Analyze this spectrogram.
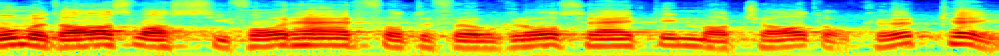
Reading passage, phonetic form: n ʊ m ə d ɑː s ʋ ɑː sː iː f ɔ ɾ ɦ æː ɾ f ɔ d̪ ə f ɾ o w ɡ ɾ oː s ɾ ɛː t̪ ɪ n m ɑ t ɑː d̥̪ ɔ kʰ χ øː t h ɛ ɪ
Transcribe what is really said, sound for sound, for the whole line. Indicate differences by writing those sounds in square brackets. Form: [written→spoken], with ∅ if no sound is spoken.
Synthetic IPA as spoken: n ʊ m ə d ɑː s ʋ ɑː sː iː f ɔ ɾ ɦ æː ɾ f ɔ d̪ ə f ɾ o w ɡ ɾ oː s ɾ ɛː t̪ ɪ n m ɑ [t→t͡ʃ] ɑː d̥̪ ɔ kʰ [χ→h] øː t h ɛ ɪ

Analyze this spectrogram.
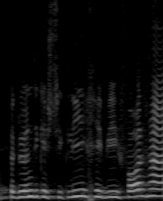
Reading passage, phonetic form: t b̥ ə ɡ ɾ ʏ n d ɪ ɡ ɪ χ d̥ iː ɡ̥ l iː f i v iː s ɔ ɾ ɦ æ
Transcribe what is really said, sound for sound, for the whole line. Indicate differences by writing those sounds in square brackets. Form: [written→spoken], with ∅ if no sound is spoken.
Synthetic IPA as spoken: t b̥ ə ɡ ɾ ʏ n d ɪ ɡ ɪ [χ→ʃ] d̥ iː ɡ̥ l iː [f→χ] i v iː [s→f] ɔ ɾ ɦ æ

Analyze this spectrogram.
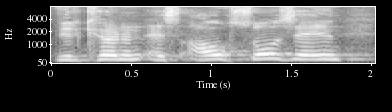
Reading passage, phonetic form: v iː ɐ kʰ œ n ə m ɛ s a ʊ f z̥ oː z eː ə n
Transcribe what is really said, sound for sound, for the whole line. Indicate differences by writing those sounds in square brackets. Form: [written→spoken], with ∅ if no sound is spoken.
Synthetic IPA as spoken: v iː ɐ kʰ œ n ə [m→n] ɛ s a ʊ [f→x] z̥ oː z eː ə n

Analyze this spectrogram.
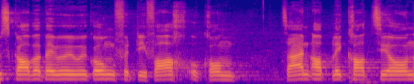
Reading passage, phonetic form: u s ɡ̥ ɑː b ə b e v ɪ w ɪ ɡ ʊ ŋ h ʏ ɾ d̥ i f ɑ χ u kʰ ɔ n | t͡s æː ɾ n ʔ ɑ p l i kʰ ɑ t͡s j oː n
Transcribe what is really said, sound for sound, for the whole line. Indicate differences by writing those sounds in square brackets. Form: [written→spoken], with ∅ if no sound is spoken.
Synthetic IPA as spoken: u s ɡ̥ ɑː b ə b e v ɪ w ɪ ɡ ʊ ŋ [h→f] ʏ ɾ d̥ i f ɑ χ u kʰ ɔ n | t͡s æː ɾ n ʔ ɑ p l i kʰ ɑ t͡s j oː n

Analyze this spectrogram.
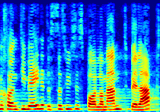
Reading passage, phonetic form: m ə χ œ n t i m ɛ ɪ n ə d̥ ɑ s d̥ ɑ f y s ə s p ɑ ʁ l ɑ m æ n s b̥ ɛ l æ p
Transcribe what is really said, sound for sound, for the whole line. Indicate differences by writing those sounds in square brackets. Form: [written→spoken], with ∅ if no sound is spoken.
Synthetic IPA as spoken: m ə χ œ n t i m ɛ ɪ n ə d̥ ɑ s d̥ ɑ [f→s] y s ə s p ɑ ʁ l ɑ m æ n [s→t] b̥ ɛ l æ p

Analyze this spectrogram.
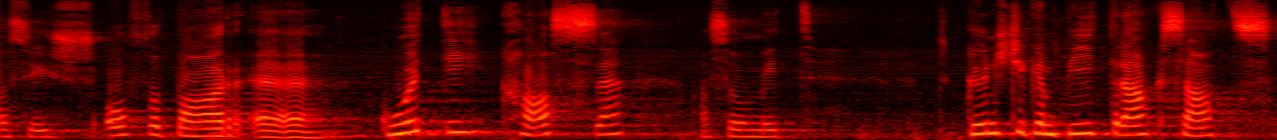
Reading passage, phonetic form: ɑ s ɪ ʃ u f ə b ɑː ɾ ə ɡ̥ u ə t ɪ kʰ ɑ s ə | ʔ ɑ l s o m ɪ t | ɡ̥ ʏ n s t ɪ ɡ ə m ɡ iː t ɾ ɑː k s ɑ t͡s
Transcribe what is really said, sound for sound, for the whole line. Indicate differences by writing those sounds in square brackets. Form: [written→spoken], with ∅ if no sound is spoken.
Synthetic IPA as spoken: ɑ s ɪ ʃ [u→ɔ] f ə b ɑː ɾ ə ɡ̥ u ə t [ɪ→i] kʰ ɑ s ə | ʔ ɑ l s o m ɪ t | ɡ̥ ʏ n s t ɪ ɡ ə m [ɡ→b] iː t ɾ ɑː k s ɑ t͡s

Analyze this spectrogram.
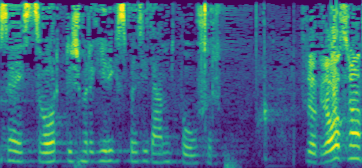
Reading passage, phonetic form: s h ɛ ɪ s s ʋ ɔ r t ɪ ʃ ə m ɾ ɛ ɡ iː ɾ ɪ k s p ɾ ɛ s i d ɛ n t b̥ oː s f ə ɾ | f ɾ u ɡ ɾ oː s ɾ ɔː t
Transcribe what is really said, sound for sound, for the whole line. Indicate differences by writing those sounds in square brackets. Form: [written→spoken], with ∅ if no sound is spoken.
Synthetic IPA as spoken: s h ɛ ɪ s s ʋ ɔ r t ɪ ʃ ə m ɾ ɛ ɡ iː ɾ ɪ k s p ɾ ɛ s i d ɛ n t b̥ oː [s→∅] f ə ɾ | f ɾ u ɡ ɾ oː s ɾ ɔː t

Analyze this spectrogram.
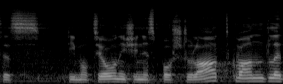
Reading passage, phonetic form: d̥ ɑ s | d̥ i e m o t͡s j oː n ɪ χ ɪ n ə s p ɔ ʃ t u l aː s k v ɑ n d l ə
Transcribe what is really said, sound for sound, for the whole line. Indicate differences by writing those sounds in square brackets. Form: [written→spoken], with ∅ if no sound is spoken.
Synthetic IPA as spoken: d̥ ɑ s | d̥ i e m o t͡s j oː n ɪ [χ→ʃ] ɪ n ə s p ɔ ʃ t u l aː [s→t] k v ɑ n d l ə

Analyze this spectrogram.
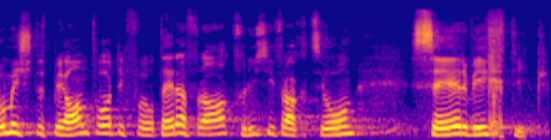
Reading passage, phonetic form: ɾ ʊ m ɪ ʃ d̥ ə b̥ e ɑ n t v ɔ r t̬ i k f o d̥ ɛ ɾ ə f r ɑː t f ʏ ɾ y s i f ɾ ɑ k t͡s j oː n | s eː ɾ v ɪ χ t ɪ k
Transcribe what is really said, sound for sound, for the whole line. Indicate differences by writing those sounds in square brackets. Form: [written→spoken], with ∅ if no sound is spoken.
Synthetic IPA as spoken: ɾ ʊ m ɪ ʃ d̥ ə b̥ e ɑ n t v ɔ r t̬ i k f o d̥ ɛ ɾ ə f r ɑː [t→k] f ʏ ɾ y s i f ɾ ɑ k t͡s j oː n | s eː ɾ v ɪ χ t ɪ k

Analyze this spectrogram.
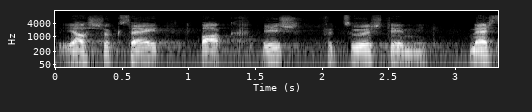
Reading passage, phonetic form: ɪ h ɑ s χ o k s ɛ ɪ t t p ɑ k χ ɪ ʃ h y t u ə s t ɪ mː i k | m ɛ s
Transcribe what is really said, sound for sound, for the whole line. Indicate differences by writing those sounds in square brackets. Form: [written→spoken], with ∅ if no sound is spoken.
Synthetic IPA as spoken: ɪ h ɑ s [χ→ʃ] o k s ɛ ɪ t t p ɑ k χ ɪ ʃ [h→f] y [t→t͡s] u ə [s→ʃ] t ɪ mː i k | m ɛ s

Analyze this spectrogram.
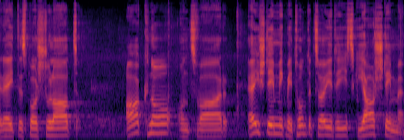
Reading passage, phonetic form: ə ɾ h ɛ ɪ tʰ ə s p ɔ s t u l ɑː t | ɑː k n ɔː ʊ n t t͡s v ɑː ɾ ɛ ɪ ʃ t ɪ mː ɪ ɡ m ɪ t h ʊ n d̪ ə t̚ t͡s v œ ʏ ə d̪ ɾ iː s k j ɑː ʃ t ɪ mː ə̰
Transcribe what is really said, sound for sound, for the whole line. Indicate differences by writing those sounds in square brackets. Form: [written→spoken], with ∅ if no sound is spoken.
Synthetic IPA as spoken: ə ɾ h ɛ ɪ [tʰ→t] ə s p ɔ [s→ʃ] t u l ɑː t | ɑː k n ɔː ʊ n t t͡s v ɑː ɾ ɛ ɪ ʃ t ɪ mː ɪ ɡ m ɪ t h ʊ n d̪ ə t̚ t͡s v œ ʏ ə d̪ ɾ iː s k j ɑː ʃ t ɪ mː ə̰

